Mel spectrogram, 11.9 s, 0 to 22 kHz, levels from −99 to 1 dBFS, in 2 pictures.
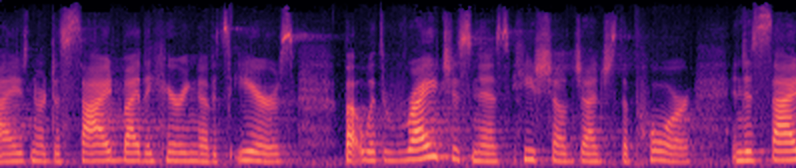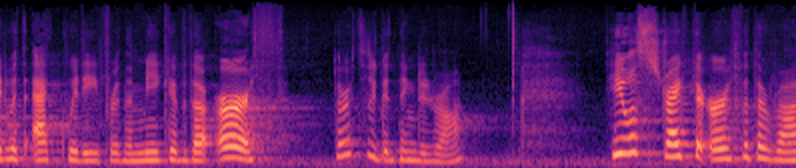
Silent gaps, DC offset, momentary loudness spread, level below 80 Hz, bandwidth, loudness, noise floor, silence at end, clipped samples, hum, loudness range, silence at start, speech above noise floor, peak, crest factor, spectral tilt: none; under 0.1%; 12 LU; -66 dBFS; 19 kHz; -27 LUFS; -54 dBFS; 0 s; under 0.1%; none; 4 LU; 0 s; 27 dB; -6 dBFS; 22 dB; -4.5 dB/octave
